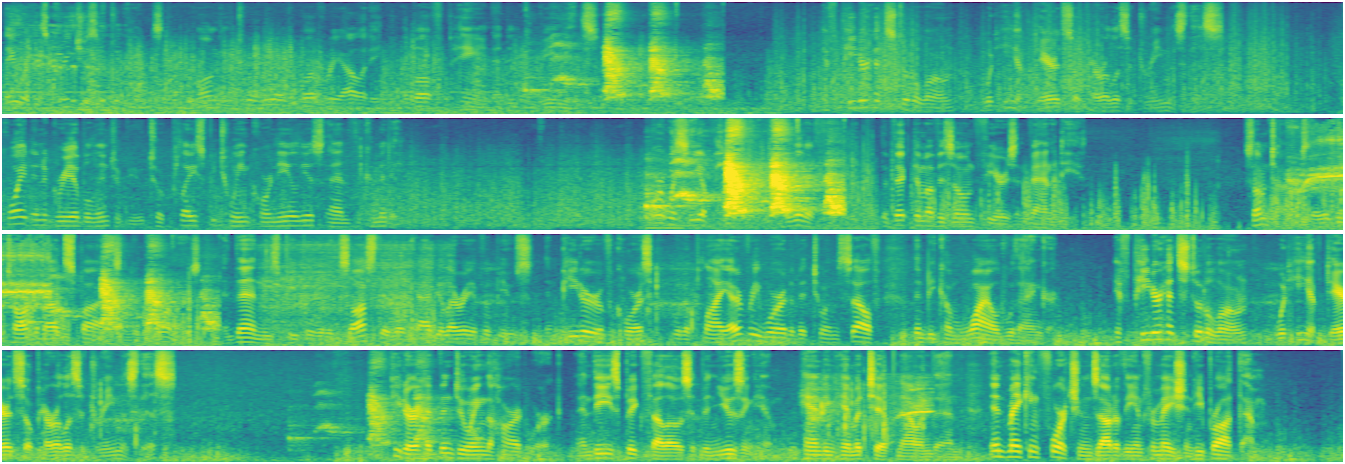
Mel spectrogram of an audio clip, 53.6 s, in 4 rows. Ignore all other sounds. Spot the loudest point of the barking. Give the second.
21 s.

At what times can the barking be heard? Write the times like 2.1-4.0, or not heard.
5.2-7.2, 19.8-21.9, 27.2-29.0, 43.0-45.0.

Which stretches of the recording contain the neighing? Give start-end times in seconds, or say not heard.
0.1-1.2, 26.2-27.4, 48.2-49.5.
